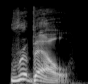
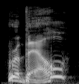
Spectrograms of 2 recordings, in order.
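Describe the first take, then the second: First: Higher, falling, decided; firmly. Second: Higher, rising in disbelief; startled cry. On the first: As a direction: plant the word like a decision. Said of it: "repeated Walter firmly". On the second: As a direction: echo it back, shocked. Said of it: "cried everybody". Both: A narrator's reading.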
